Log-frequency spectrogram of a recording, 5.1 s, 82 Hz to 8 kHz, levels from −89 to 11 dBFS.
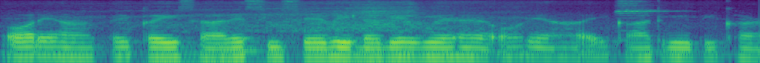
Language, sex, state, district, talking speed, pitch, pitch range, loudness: Hindi, male, Jharkhand, Garhwa, 190 wpm, 125 Hz, 120-125 Hz, -17 LUFS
